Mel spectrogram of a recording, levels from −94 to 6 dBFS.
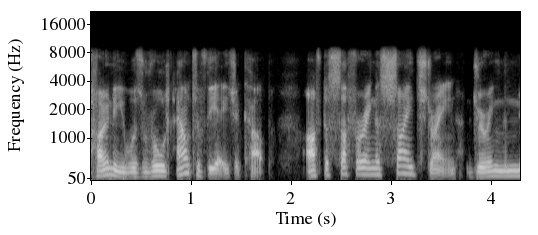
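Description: From start to finish the speech sounds muffled and hoarse, with a slightly robotic edge and nothing audible above about 8.8 kHz. This is Opus voice compression at a rate that fits roughly 12 kbps: the SILK linear-prediction coder, running in wideband mode, keeps only the lower band and codes the excitation coarsely in 20 ms frames. The missing highs cause the dullness, and the coarse excitation causes the rasp.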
